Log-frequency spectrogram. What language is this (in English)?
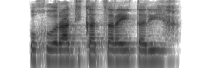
Pashto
